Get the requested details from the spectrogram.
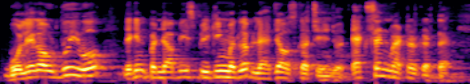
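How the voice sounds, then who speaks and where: With a fairly high, expressive voice and a slightly quick delivery, a man with a Pakistani accent gives a conversational digital marketing lecture at an orientation. He explains concepts and checks in via rhetorical questions, and the session audio is dull and lo-fi.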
